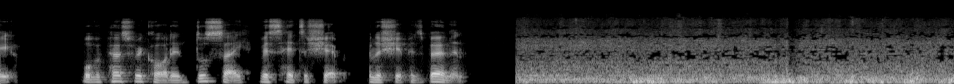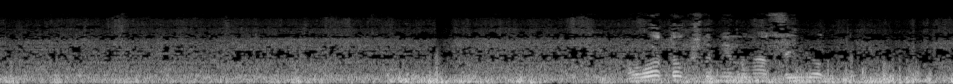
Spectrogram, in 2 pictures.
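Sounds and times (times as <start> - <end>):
wind rushing over microphone: 5.2 - 19.0.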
